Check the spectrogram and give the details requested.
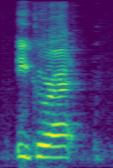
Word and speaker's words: Ygritte: Ygritte, she was the little spoon. Oh. Her name's John and Ygritte. Ygritte. Like the bird.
